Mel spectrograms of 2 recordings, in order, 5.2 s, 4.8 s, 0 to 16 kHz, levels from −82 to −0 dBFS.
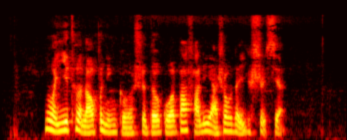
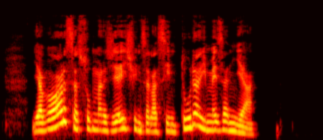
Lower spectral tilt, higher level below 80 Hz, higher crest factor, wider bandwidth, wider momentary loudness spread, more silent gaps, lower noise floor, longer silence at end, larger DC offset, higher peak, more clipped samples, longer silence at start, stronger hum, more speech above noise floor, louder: first, -6.5 dB/octave vs -5 dB/octave; first, -62 dBFS vs -68 dBFS; about the same, 18 dB vs 20 dB; about the same, 11.5 kHz vs 11.5 kHz; about the same, 9 LU vs 9 LU; neither; second, -61 dBFS vs -78 dBFS; about the same, 0.95 s vs 1.05 s; neither; first, -2 dBFS vs -6 dBFS; neither; first, 0.7 s vs 0.5 s; neither; second, 42 dB vs 55 dB; first, -19 LUFS vs -24 LUFS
